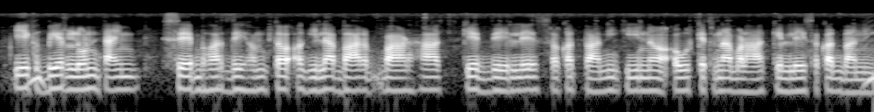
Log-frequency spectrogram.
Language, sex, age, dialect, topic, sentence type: Bhojpuri, male, 18-24, Southern / Standard, banking, question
